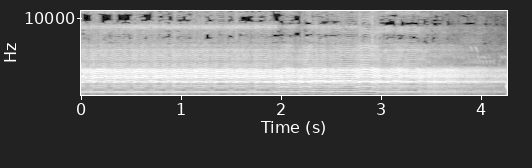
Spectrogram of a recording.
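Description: A man's voice holding one long sung note in tarannum, the melodic chant in which Urdu poetry is recited. The note wavers slightly in pitch and fades out near the end.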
